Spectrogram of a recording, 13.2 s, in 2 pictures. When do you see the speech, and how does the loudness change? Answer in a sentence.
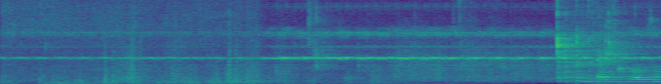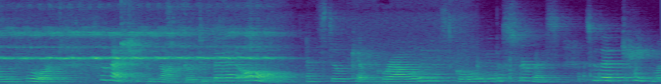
The speech can be heard from 5.7 to 13.1 s, at a steady volume.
